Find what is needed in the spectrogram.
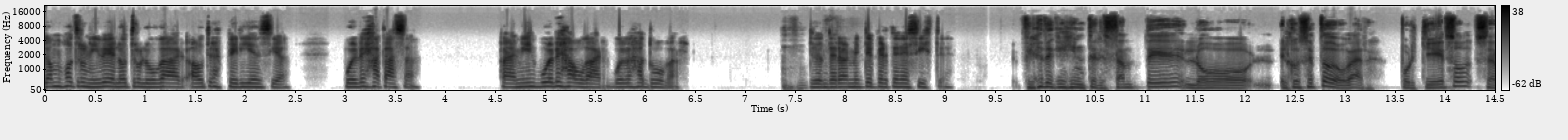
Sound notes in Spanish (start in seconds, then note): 7.3 carraspeo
